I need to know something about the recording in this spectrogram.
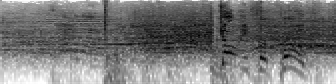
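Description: A wrestler's body thuds onto the mat.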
